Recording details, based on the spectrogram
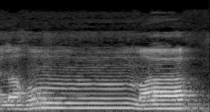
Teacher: لہم کے میم اور ما کے میم کو آپس میں ملا کے پڑھنا ہے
